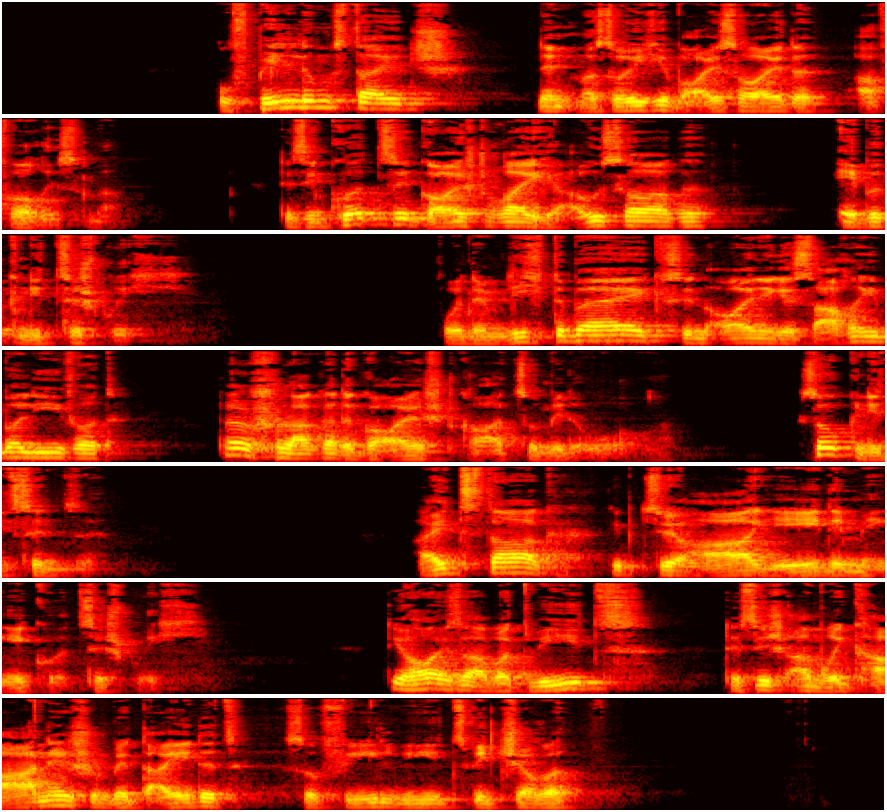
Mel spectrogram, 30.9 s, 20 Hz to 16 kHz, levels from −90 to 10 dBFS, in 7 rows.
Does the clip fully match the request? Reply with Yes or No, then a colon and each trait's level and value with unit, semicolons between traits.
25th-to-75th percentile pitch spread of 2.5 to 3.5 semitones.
No: wide, 5.4 semitones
